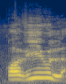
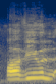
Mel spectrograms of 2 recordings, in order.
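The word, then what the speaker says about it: الْقَوِيُّ: এখানে বাংলা উচ্চারণে কফলা থাকলে এইযে কফের মতন উচ্চারণ হবে ইয়ারজু মাইয়াশাহুয়াল কবিউল আজিজ কবিউল এই জায়গায় হবে কবিউল আজিজ কাবিউল উচ্চারণ হবে না।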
